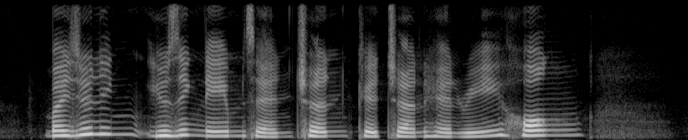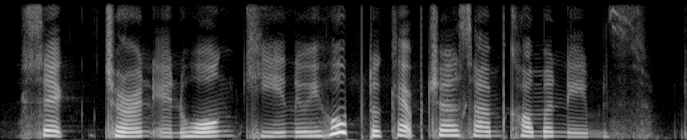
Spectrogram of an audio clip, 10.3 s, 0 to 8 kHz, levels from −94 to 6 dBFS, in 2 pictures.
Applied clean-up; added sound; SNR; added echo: none; none; none; none.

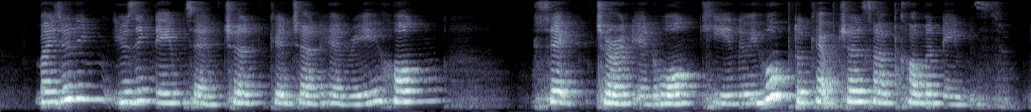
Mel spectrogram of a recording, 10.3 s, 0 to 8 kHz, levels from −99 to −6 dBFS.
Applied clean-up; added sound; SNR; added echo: none; none; none; reverberation time 0.6 s.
